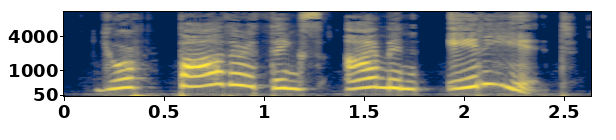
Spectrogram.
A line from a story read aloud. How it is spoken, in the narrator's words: Merlin said urgently, his eyes wild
